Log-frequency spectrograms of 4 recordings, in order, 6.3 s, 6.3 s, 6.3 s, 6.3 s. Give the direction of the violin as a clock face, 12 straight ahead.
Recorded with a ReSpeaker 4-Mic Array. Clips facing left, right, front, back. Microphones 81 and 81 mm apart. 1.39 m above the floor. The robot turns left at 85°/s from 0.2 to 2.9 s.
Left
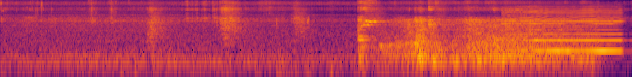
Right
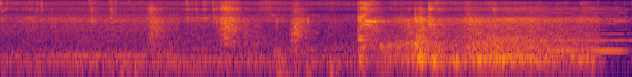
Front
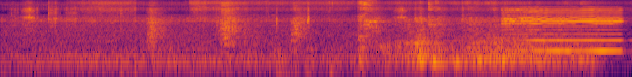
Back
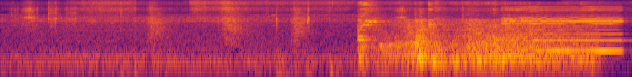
8 o'clock.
